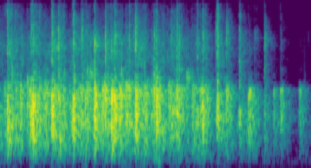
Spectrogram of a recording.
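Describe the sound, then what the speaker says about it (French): Audience applause at a live shopping conference session, a burst of close, crisp clapping from a modest crowd that thins and fades toward the end. "Merci Dove, on peut l'applaudir."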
